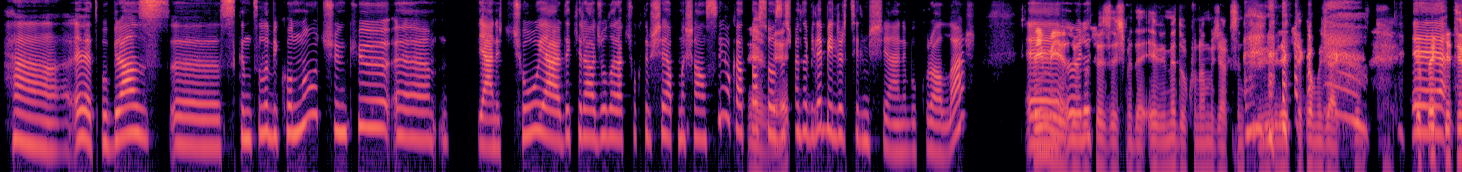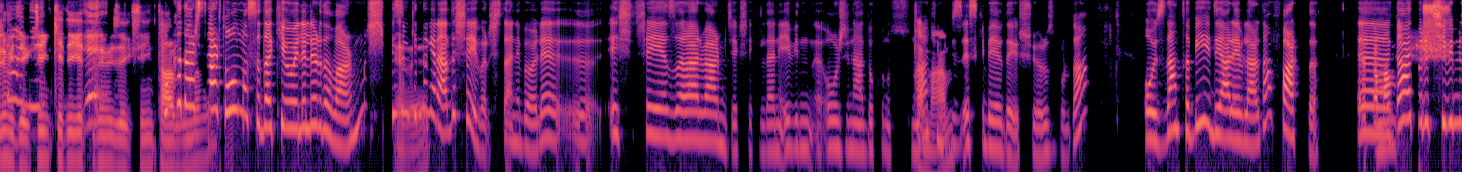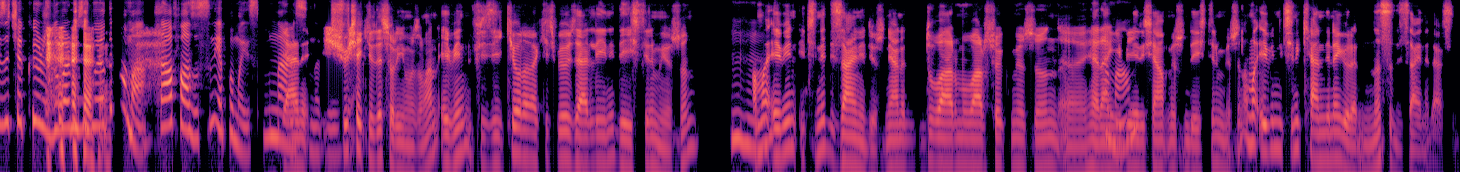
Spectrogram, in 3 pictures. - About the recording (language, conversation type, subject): Turkish, podcast, Kiracı olduğun bir evde kendi tarzını nasıl yansıtırsın?
- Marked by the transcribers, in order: other background noise; chuckle; "dokusuna" said as "dokunusuna"; chuckle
